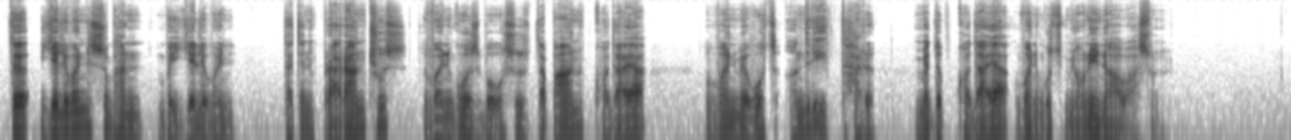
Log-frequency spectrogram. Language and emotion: Kashmiri, neutral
